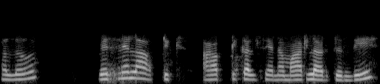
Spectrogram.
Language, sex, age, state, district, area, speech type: Telugu, female, 30-45, Andhra Pradesh, Chittoor, rural, conversation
